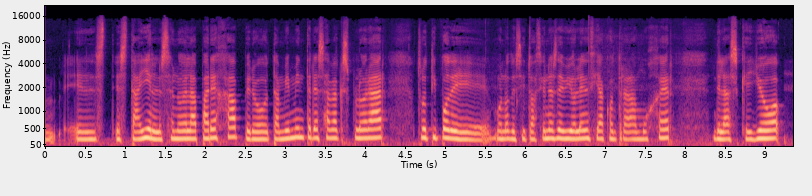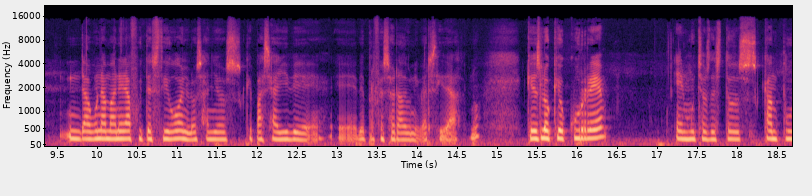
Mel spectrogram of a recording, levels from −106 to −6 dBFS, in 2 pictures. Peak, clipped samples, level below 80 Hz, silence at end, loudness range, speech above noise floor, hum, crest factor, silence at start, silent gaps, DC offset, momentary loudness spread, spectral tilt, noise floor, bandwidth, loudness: -4 dBFS; under 0.1%; -48 dBFS; 0 s; 6 LU; 27 dB; none; 18 dB; 0 s; none; under 0.1%; 12 LU; -6 dB/octave; -48 dBFS; 14 kHz; -22 LUFS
